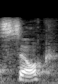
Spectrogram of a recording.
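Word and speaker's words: Cilk: developed a Dynamic multi-threaded language called Silk spelled with a c because it's based on the language C and it's not an acronym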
